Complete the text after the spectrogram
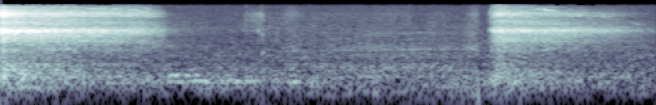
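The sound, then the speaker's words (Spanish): A group takes deep breaths together during a morning Bible study class. Each breath is a long, airy hissing inhalation, and a quieter pause separates them. “Por favor, vamos a inhalar todos tres veces, bien profundo.”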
